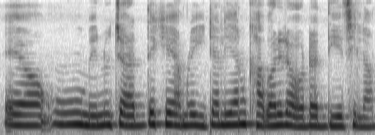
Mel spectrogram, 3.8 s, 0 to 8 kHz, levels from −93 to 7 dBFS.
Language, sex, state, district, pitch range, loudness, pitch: Bengali, male, West Bengal, North 24 Parganas, 225-245 Hz, -12 LUFS, 235 Hz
